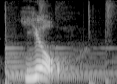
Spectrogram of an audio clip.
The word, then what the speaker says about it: 又: This is pronounced as 又.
